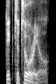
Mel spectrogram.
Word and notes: dictatorial: British English

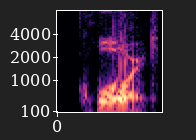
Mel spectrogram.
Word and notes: quart: American English

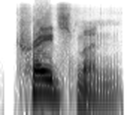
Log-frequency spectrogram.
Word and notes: tradesman: American English

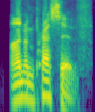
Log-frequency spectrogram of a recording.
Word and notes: Unimpressive: American English

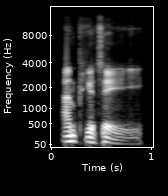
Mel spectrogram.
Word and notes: amputee: British English

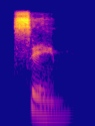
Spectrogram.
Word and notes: same: Indian

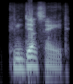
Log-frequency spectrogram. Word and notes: condensate: American English

